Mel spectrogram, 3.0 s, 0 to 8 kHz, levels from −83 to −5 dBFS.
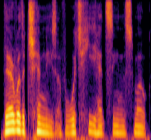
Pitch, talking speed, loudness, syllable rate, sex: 105 Hz, 220 wpm, -18 LUFS, 5.3 syllables/s, male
